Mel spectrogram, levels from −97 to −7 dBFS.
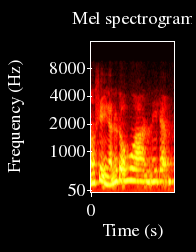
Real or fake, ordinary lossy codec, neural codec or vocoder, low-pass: real; none; none; 9.9 kHz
